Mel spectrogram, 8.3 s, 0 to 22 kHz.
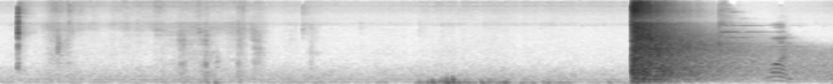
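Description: An AR-47 rifle firing at a 200-yard target in snow: faint rustling and handling noise, then a single sharp, loud gunshot with a long decaying echo across the open ground, followed by a faint distant ring.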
